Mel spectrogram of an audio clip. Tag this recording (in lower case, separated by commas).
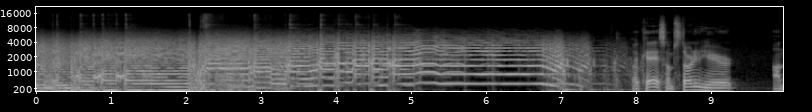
plucked string instrument, speech, electric guitar, musical instrument, music, guitar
